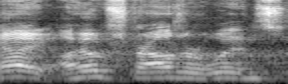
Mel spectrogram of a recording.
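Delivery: ordinary delivery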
